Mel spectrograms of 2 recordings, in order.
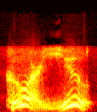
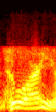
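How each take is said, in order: First: High, rising startled question; a stunned soldier calling down from the tank; surprised soldier. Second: Very high, falling amazed question; a soldier repeating himself in disbelief; surprised soldier. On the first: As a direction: pitch jumps high on WHO as a startled, lightly voiced question. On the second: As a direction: pitch leaps high on WHO, then falls in lightly voiced astonishment. Tank soldier repeats his question. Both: Retold or imitated.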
